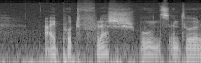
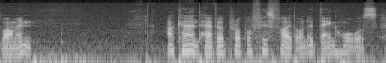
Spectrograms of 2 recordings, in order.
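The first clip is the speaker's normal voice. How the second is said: ordinary talk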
